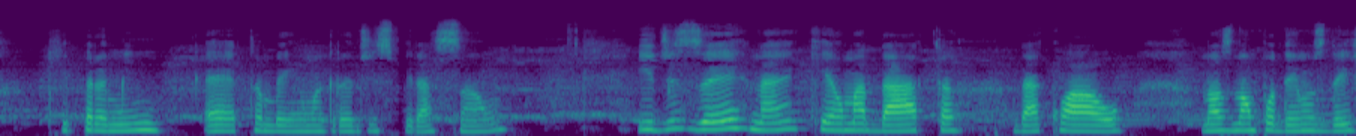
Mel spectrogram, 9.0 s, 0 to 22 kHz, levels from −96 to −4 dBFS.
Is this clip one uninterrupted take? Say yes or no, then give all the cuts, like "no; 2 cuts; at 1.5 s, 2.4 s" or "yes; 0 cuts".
yes; 0 cuts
